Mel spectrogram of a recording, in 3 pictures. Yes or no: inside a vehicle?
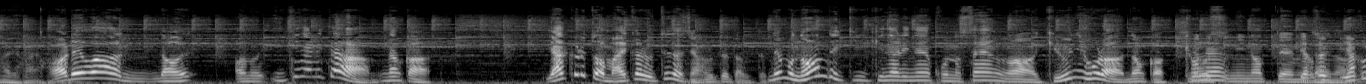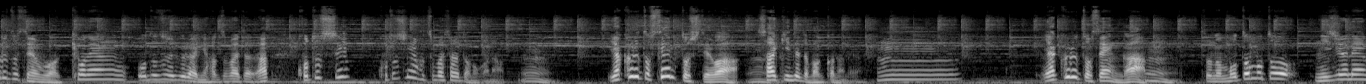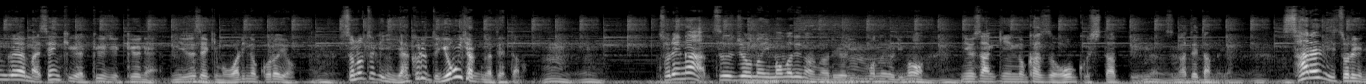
yes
